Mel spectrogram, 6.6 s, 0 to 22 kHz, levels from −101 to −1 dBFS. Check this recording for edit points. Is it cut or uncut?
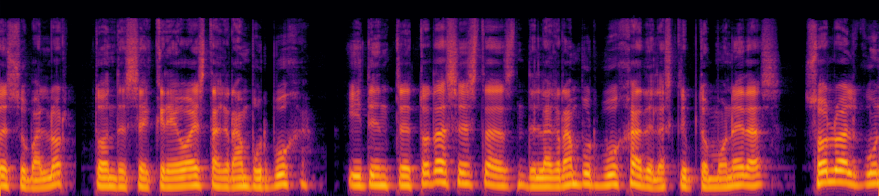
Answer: uncut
